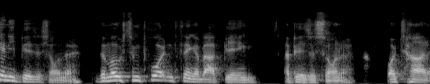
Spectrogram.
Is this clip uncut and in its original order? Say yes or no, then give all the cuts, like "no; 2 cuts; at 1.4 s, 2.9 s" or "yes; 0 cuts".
no; 1 cut; at 0.9 s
